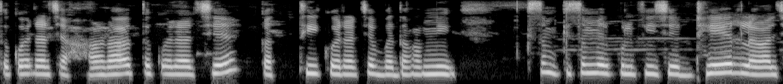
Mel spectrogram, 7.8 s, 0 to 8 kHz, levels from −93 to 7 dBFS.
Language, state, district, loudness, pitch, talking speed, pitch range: Surjapuri, Bihar, Kishanganj, -15 LUFS, 250 Hz, 130 wpm, 240-275 Hz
